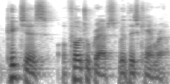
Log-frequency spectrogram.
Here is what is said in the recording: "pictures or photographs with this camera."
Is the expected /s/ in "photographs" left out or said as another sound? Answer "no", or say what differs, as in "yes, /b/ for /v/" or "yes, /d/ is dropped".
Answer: no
